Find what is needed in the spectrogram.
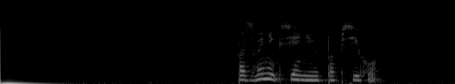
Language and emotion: Russian, neutral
